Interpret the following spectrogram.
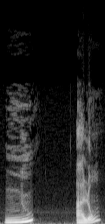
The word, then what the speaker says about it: nous allons: Then nous, so we, plural form, nous allons, okay, and if you, so final S not pronounced, and then if you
